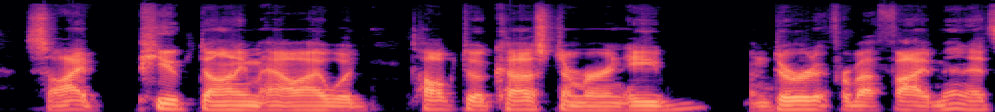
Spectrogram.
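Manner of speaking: normal talking voice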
